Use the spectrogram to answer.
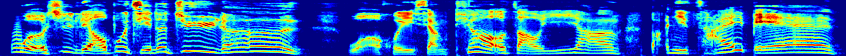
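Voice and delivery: high, loud mock-menacing giant; a playful storybook threat; booming giant voice. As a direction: boast like a mighty giant. Hidden giant threatens the cat.

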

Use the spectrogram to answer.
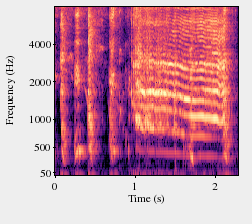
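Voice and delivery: loud high shrieking laugh; a real, high scream of laughter; howling laugh. Real, not acted. Bursts out after joke.

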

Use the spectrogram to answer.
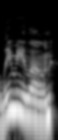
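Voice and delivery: usual speaking voice

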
